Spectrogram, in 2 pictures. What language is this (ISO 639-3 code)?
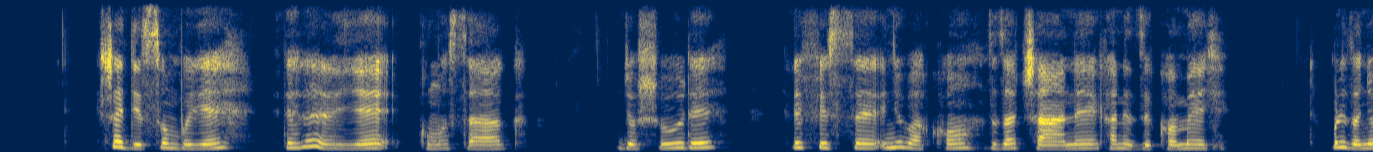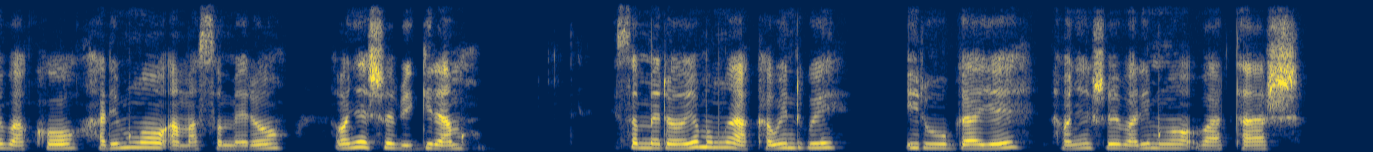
run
